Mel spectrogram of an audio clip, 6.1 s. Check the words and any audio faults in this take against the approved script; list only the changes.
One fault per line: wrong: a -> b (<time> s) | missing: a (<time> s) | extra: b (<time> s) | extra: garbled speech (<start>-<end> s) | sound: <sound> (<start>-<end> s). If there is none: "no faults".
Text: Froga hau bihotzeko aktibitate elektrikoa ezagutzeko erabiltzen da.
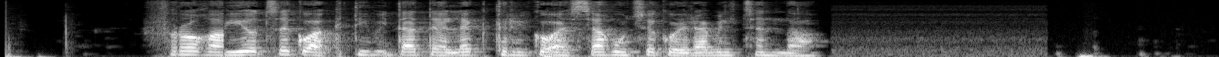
missing: hau (1.1 s)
